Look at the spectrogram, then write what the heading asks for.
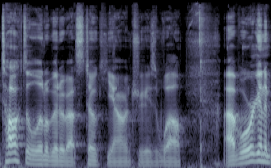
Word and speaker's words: stoichiometry: I know it looks like stoichiometry, but it is pronounced stoichiometry.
